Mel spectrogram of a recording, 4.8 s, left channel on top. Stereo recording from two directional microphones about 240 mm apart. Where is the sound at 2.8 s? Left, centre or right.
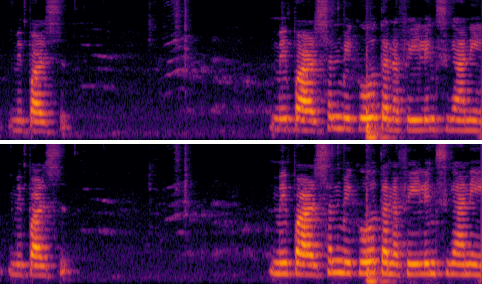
Right.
